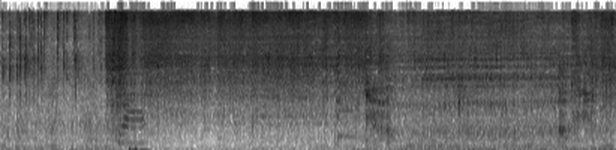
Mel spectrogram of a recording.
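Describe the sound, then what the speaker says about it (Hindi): Hot oil crackles and sizzles steadily as mustard seeds are added, with a loud burst near the start, faint stirring and clinks scattered throughout. "तेल गरम हो गया है, तो इसमें हम सरसों के दाने डाल रहे हैं"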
